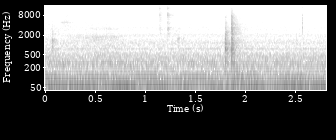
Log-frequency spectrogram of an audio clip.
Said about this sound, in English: I'm just guessing what I'm typing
